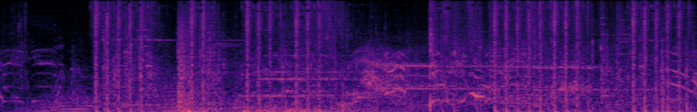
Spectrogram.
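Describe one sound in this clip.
Rapid gunfire rattles loudly.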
